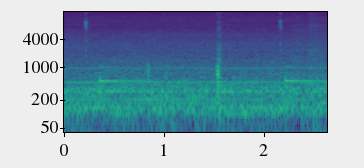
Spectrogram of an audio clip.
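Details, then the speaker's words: 2007 Mazda Miata MX-5 with check engine light, a known-good Mazda 3 solenoid plugged in for testing: faint sharp clicks about every half second as power is switched; good solenoid actuates, so the original solenoid needs replacing. "and I don't know if you can hear that but it is clicking so I'm basically in the end it just needs a solenoid"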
